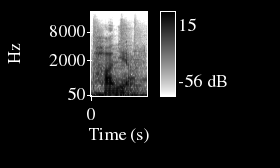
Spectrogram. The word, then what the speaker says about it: Chania: biggest cities in Crete, Hania. Or as it's written, Chania, but pronounced like Hania by the locals.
